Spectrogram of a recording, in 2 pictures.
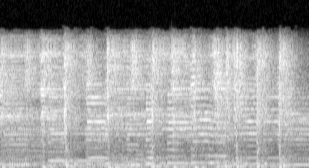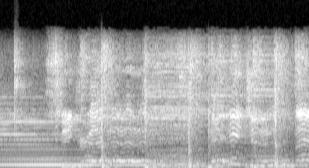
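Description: Live rock band of two electric guitars and a drum kit playing together with a steady drum beat. About three seconds in the drums drop out briefly under a held guitar note, then come back in.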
